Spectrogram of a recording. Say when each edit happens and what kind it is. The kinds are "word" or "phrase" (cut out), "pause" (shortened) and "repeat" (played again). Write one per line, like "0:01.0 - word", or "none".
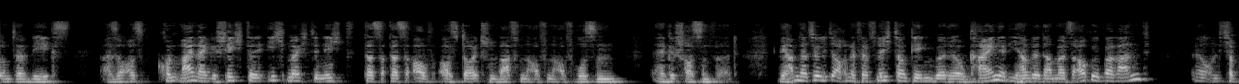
0:03.8 - repeat
0:05.5 - repeat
